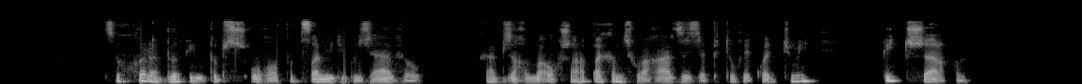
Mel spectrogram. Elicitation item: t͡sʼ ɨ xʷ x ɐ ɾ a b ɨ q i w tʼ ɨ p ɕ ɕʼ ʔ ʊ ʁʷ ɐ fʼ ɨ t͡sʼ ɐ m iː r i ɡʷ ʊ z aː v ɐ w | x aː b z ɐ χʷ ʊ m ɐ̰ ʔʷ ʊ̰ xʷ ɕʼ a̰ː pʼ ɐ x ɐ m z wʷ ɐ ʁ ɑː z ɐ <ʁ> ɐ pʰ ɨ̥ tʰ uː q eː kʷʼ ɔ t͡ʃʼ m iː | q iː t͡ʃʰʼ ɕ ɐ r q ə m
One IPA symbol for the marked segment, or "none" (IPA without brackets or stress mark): z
